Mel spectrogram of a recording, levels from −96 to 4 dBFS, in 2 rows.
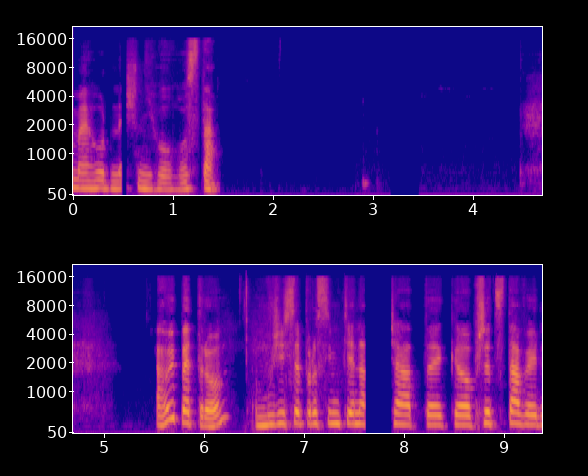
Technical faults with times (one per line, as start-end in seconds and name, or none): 0.47-0.55 AAC frame loss with muting
3.16-3.45 AAC frame loss with muting
7.60-7.89 AAC frame loss with muting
